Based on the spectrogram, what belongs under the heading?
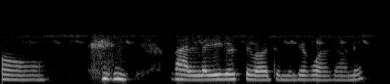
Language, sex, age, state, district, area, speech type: Assamese, female, 18-30, Assam, Majuli, urban, conversation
